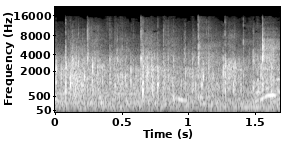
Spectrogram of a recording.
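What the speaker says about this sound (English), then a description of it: "Get a big round of applause." At a Juneteenth celebration in Keene, New Hampshire, an audience applauds in a brief, faint, scattered patter of clapping.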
